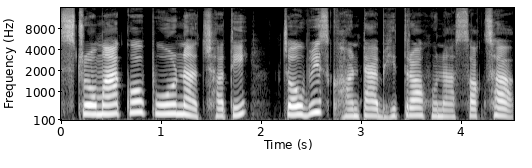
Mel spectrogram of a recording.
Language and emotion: Nepali, neutral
